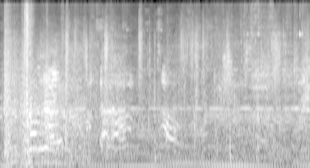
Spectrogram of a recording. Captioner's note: gasps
